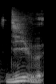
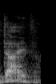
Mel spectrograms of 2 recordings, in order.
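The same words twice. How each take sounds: First: It is pronounced the French way. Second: It is pronounced the English way.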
